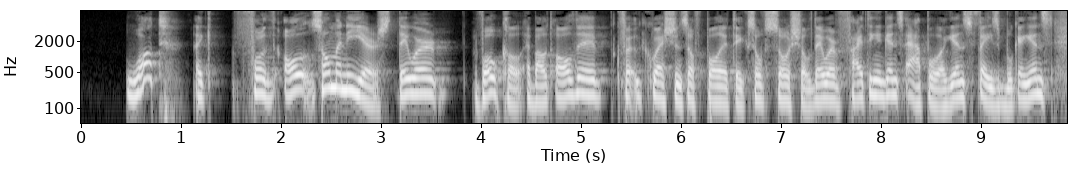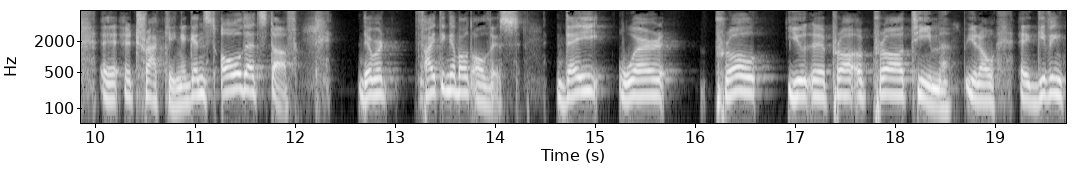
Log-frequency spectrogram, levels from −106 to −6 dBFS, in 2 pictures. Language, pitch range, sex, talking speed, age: English, 155-205 Hz, male, 150 wpm, 40-59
